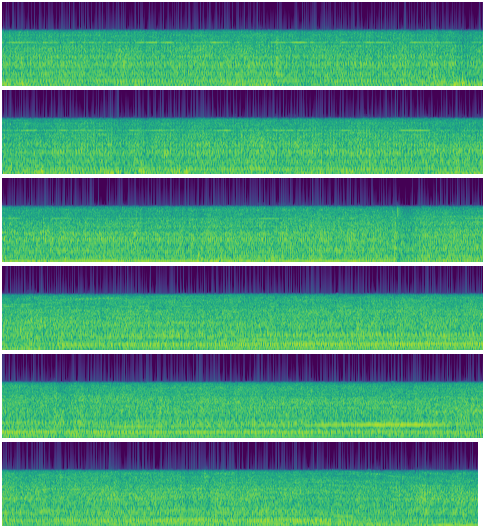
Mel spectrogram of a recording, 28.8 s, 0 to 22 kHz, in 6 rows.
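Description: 1990 Ford F800's 6.6-litre inline-six turbo diesel running steadily. Its low note shifts about halfway through, and a faint whine rises and falls in pitch over the second half.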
